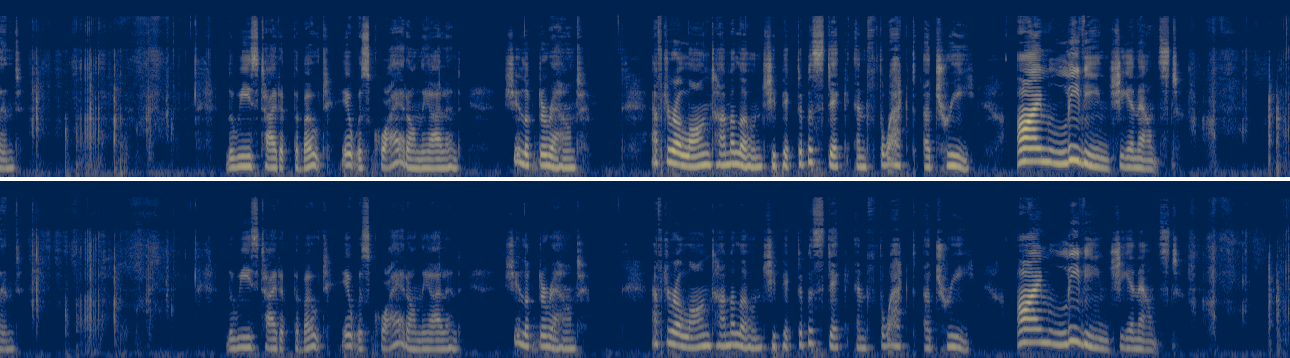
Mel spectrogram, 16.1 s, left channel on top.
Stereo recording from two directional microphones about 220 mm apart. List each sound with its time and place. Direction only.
0.4 s tearing: 10° right (ahead or behind)
2.4 s a woman's voice: 50° left (ahead or behind)
14.9 s whispering: 20° right (ahead or behind)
